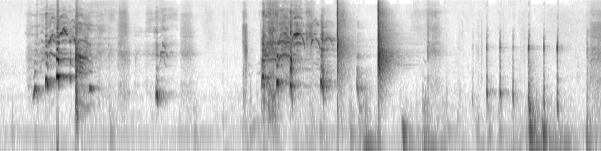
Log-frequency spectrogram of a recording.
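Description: Someone repeatedly tries and fails to snap their fingers, producing a scattered series of short, dry clicks at uneven intervals, with bits of laughter and vocal noises mixed in.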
